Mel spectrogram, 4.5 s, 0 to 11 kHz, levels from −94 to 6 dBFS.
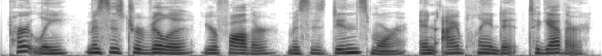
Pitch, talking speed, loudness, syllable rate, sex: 195 Hz, 160 wpm, -18 LUFS, 5.2 syllables/s, female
